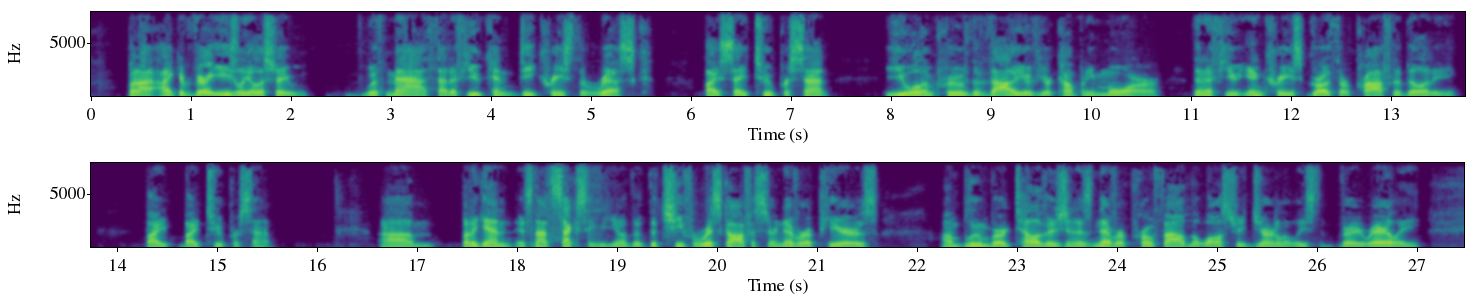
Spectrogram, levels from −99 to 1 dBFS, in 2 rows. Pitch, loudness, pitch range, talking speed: 120 Hz, -19 LUFS, 110-135 Hz, 150 wpm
